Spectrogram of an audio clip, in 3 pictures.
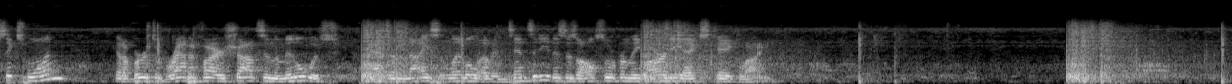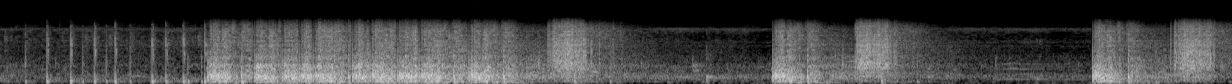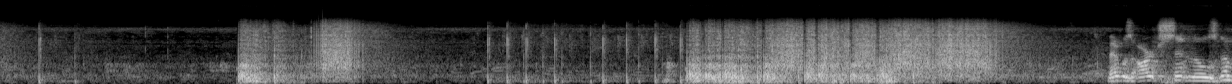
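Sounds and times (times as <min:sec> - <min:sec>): firework cake shots: 0:03.6 - 0:04.8, 0:29.5 - 0:35.0.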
